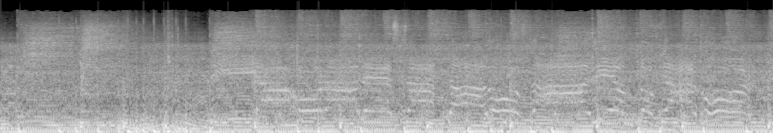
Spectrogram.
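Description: A rock band playing live, with electric guitars and drums. A man's lead vocal comes in about two and a half seconds in and carries on over the band.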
